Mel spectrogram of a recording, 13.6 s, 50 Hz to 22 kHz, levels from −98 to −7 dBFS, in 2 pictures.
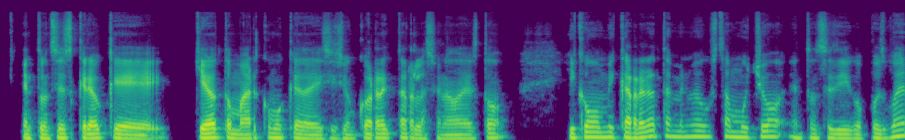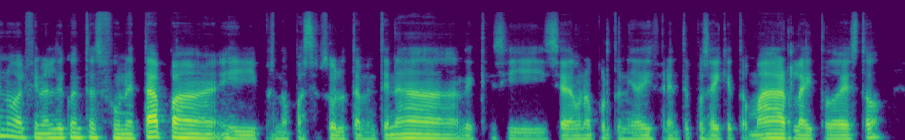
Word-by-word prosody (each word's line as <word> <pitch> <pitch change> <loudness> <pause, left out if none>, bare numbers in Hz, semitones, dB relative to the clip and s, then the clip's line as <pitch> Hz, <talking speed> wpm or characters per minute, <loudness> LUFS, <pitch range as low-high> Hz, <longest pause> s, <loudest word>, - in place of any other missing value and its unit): Entonces, 115 +2 +1
creo 115 +1 +4
que 110 0 +3 0.2
quiero 125 0 +7
tomar 115 -3 +3
como 125 -1 0
que 120 - 0
la 110 - +3
decisión 105 +1 -2
correcta, 120 +2 +2
relacionada 105 -2 -1
a - - 0
esto. 125 +7 -3 0.4
Y 125 - +2
como 145 +2 +4
mi 140 -1 0
carrera 135 +5 +4
también 155 -3 -3
me 160 - +1
gusta 155 +1 -2
mucho, 150 +2 -1
entonces 120 -1 -3
digo: 115 -1 0
"Pues, 120 +1 -1
bueno, 170 +3 +1
al 135 - -3
final 125 -1 -2
de 125 - 0
cuentas 130 0 -2
fue 125 - -2
una 115 - 0
etapa 120 -2 +3
y, 100 -3 -3
pues, 100 - -15
no 95 - -8
pasa 100 -4 -9
absolutamente 100 -1 -6
nada, 110 -2 +1
de 95 -2 -8
que 115 - -23
si 90 -3 -10
se - - -3
da 95 - -1
una 100 +1 -4
oportunidad 100 -3 -8
diferente, 95 -1 -8
pues, 100 - -10
hay 95 - -1
que 95 - -9
tomarla", 110 +1 +1
y - - -5
todo 100 0 -4
esto, 100 +5 -3
115 Hz, 235 wpm, -23 LUFS, 100-125 Hz, 0.4 s, quiero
